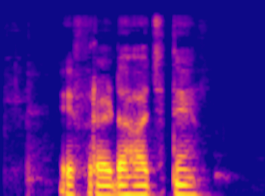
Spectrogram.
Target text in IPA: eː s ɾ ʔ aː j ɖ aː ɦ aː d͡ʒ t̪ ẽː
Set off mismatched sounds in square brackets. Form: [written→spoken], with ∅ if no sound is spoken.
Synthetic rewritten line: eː [s→f] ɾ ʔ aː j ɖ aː ɦ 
